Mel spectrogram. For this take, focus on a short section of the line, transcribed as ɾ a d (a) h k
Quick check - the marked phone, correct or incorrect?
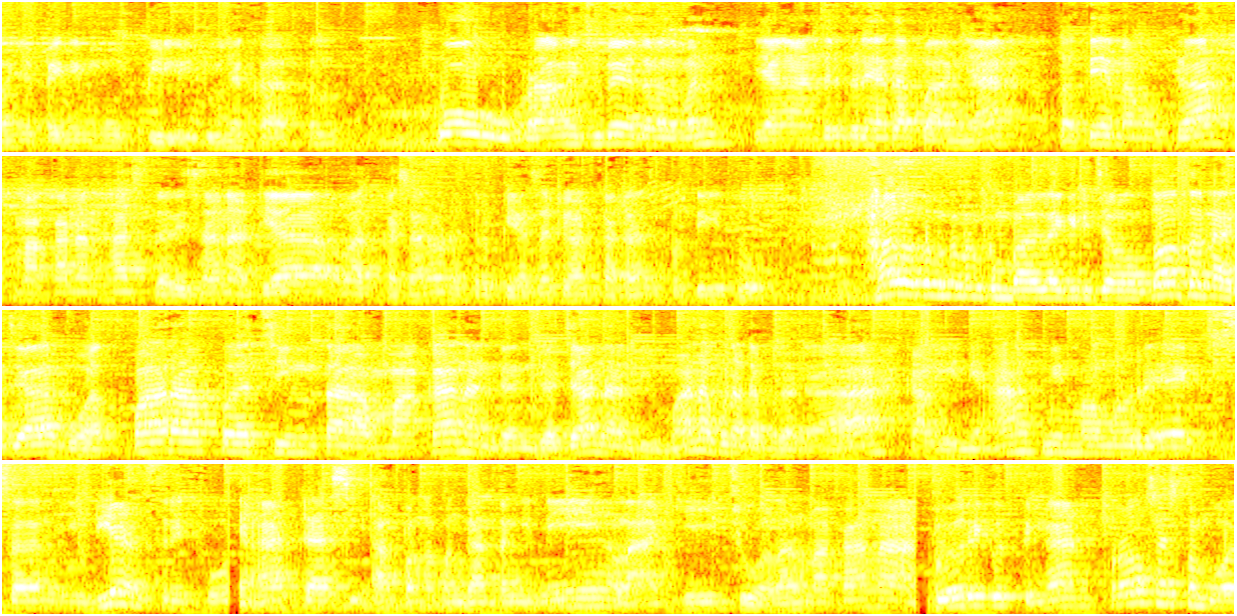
correct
